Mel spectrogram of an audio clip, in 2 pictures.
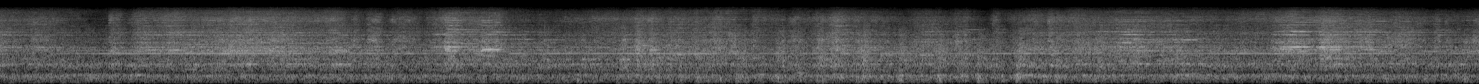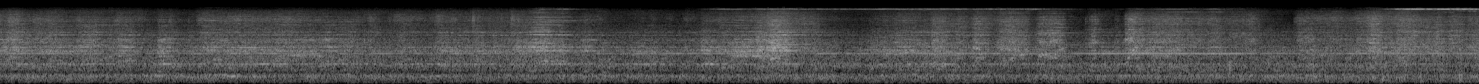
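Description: Freight train rolling past on the rails: a steady rushing rattle of wheels and cars, with faint thin high tones held above it and scattered sharp clanks.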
